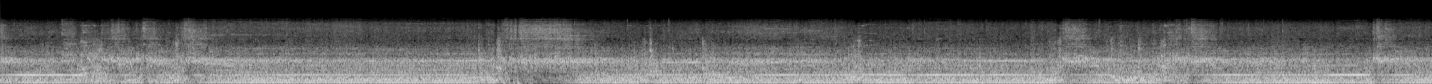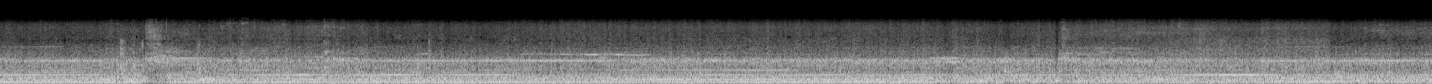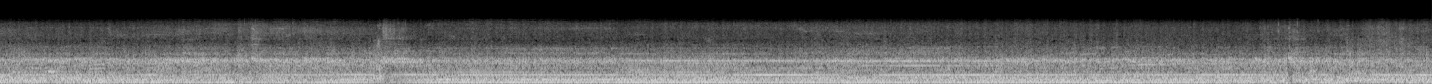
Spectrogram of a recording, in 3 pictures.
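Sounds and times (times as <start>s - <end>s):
excavator diesel engine running: 0.0s - 42.9s.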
